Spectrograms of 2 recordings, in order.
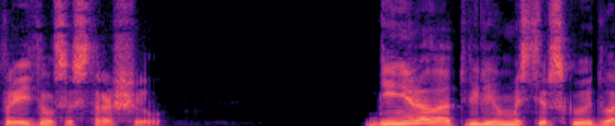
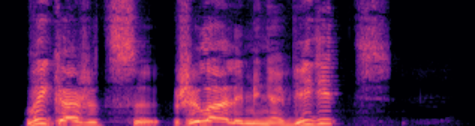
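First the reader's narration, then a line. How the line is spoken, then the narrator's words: Ringing pleasant voice. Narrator (Russian): звонким приятным голосом спросил он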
